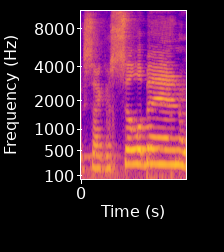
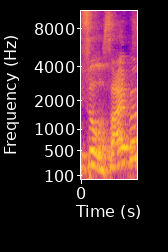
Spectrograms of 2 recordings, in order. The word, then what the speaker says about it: psilocybin: uh like ginkgova ginkgobo we're talking psychosyllabin we're talking you mean psilocybin psilocybin that's exactly or psycho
